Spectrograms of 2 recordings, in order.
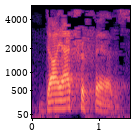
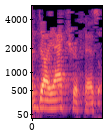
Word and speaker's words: Diotrephes: Dia, dia, or D-I-A, is how I think of it. T-R-U-P-H-E-Z. That's how I write it down so I can remember how to say it. Diatrephes.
